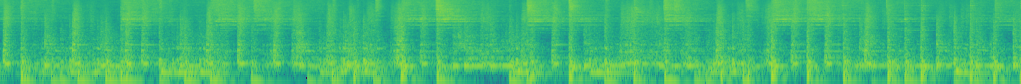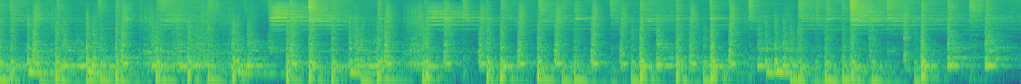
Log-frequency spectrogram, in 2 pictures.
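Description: Jazz drum kit solo played with sticks: a dense, fast stream of strokes on snare, toms and bass drum under cymbal wash.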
